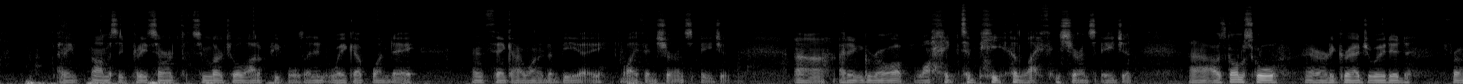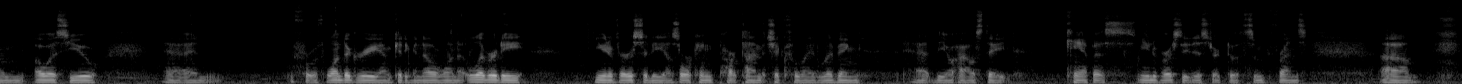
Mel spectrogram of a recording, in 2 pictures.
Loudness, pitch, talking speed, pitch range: -37 LUFS, 95 Hz, 165 wpm, 90-100 Hz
